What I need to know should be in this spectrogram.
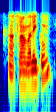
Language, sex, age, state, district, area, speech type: Kashmiri, male, 18-30, Jammu and Kashmir, Anantnag, rural, conversation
